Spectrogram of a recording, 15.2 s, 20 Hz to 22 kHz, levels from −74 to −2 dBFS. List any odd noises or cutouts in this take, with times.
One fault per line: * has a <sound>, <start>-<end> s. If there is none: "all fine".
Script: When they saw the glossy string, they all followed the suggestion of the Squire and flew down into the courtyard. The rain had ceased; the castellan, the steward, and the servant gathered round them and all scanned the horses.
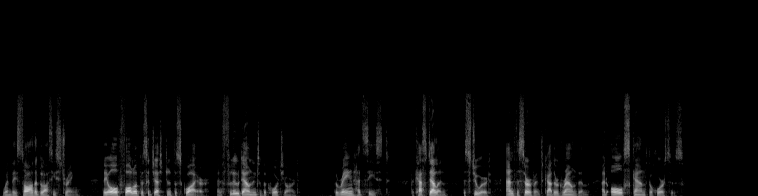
all fine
